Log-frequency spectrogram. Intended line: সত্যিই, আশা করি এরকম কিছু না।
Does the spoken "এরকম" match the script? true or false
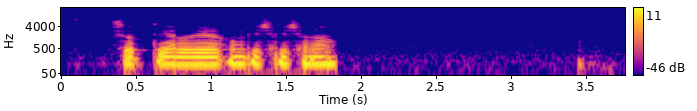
true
